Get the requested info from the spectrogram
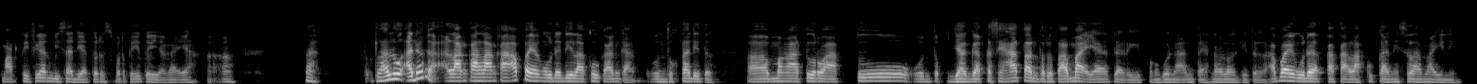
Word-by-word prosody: smart 120 Hz, +3 st, -7 dB
TV 135 Hz, -3 st, -8 dB
kan 150 Hz, -, -3 dB
bisa 130 Hz, -1 st, -5 dB
diatur 120 Hz, 0 st, -6 dB
seperti 120 Hz, -1 st, -11 dB
itu 125 Hz, -, -11 dB
ya, 105 Hz, -, -10 dB
Kak, 110 Hz, -1 st, -11 dB
ya, 115 Hz, +1 st, -9 dB, 0.2 s
heeh. 120 Hz, -1 st, -13 dB, 0.8 s
Nah, -, -, -3 dB, 0.6 s
lalu 215 Hz, +7 st, +8 dB
ada 275 Hz, -, +7 dB
nggak -, -, +1 dB
langkah-langkah 165 Hz, 0 st, +5 dB
apa 200 Hz, -, 0 dB
yang 165 Hz, -2 st, +2 dB
udah 145 Hz, -2 st, +1 dB
dilakukan, 140 Hz, -2 st, 0 dB
Kak, -, -, -7 dB, 0.2 s
untuk 125 Hz, 0 st, -7 dB
tadi 135 Hz, -1 st, +1 dB
tuh, 110 Hz, -, -7 dB, 0.3 s
eee, 130 Hz, +1 st, -1 dB
mengatur 140 Hz, +2 st, 0 dB
waktu 130 Hz, +5 st, -4 dB, 0.6 s
untuk 130 Hz, +1 st, -9 dB
jaga 130 Hz, 0 st, +2 dB
kesehatan 145 Hz, +2 st, +1 dB
terutama 130 Hz, +2 st, +2 dB
ya 125 Hz, 0 st, -3 dB
dari 110 Hz, -2 st, -8 dB
penggunaan 115 Hz, 0 st, -8 dB
teknologi 115 Hz, 0 st, -7 dB
tuh, 100 Hz, -, -11 dB
apa 180 Hz, -, 0 dB
yang 160 Hz, -, +2 dB
udah 140 Hz, -1 st, +6 dB
Kakak 125 Hz, 0 st, -2 dB
lakukan 125 Hz, -2 st, -5 dB
nih 115 Hz, -, -9 dB
selama 120 Hz, -2 st, -4 dB
ini? 110 Hz, -1 st, -12 dB
130 Hz, 180 wpm, -24 LUFS, 120-145 Hz, 0.8 s, lalu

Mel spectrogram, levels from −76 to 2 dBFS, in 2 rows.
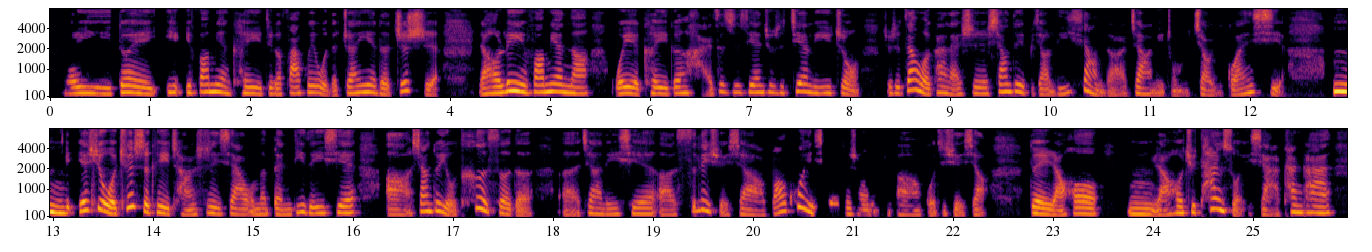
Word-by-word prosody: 可 190 Hz, +1 st, 0 dB
以 200 Hz, -3 st, +1 dB
对， 210 Hz, -1 st, +3 dB
一 225 Hz, -1 st, -2 dB
一 220 Hz, -, 0 dB
方 240 Hz, +3 st, 0 dB
面 235 Hz, -4 st, +4 dB
可 205 Hz, +2 st, -4 dB
以 195 Hz, -2 st, +1 dB
这 185 Hz, -, -6 dB
个 175 Hz, -, -3 dB
发 200 Hz, +3 st, -2 dB
挥 225 Hz, +1 st, -1 dB
我 180 Hz, -7 st, -1 dB
的 150 Hz, -, -8 dB
专 210 Hz, +5 st, -1 dB
业 230 Hz, -1 st, +3 dB
的 180 Hz, -4 st, -2 dB
知 270 Hz, +3 st, -1 dB
识， 295 Hz, +1 st, -2 dB, 0.4 s
然 180 Hz, -, -1 dB
后 210 Hz, +1 st, +4 dB
另 275 Hz, +5 st, +8 dB
一 240 Hz, -, +6 dB
方 230 Hz, +1 st, +2 dB
面 245 Hz, -2 st, +5 dB
呢， 195 Hz, -2 st, 0 dB, 0.2 s
我 190 Hz, -, +2 dB
也 200 Hz, -2 st, +4 dB
可 200 Hz, -, -4 dB
以 190 Hz, -, +2 dB
跟 205 Hz, +3 st, 0 dB
孩 210 Hz, -, -10 dB
子 245 Hz, -, -5 dB
之 225 Hz, 0 st, -5 dB
间 230 Hz, +1 st, 0 dB
就 225 Hz, -1 st, -5 dB
是 210 Hz, -, -5 dB
建 255 Hz, +2 st, -1 dB
立 205 Hz, 0 st, -2 dB
一 210 Hz, -, -1 dB
种， 200 Hz, -6 st, -4 dB, 0.2 s
就 -, -, -12 dB
是 200 Hz, -1 st, -3 dB
在 310 Hz, +9 st, +2 dB
我 210 Hz, -10 st, +3 dB
看 215 Hz, +5 st, -3 dB
来 165 Hz, 0 st, -5 dB
是 190 Hz, +1 st, -3 dB
相 245 Hz, +6 st, +1 dB
对 245 Hz, -2 st, 0 dB
比 205 Hz, -, -17 dB
较 170 Hz, -1 st, -6 dB
理 175 Hz, -, -7 dB
想 240 Hz, -, -3 dB
的 -, -, -10 dB
这 -, -, -2 dB
样 180 Hz, -2 st, -5 dB
的 -, -, -9 dB
一 -, -, -8 dB
种 -, -, -12 dB
教 -, -, -3 dB
育 -, -, -18 dB
关 170 Hz, +8 st, -3 dB
系。 230 Hz, -, -2 dB, 0.5 s
嗯， 250 Hz, -4 st, +10 dB, 0.2 s
也 280 Hz, +3 st, +6 dB
许 305 Hz, +2 st, +2 dB
我 200 Hz, -8 st, +8 dB
确 400 Hz, -, +4 dB
实 415 Hz, -, +4 dB
可 225 Hz, 0 st, -2 dB
以 200 Hz, -, +5 dB
尝 160 Hz, -2 st, -6 dB
试 185 Hz, +6 st, -3 dB
一 185 Hz, -, -2 dB
下 180 Hz, -3 st, -2 dB
我 -, -, -4 dB
们 170 Hz, +1 st, -4 dB
本 165 Hz, -2 st, -4 dB
地 235 Hz, +5 st, 0 dB
的 205 Hz, -, 0 dB
一 205 Hz, +1 st, +1 dB
些， 215 Hz, +1 st, +2 dB, 0.3 s
呃， 160 Hz, -1 st, -4 dB
相 260 Hz, 0 st, +2 dB
对 275 Hz, +1 st, +1 dB
有 -, -, 0 dB
特 360 Hz, -5 st, +1 dB
色 200 Hz, -8 st, -1 dB
的， -, -, -6 dB, 0.3 s
呃， -, -, -9 dB
这 210 Hz, -, -4 dB
样 180 Hz, -2 st, -3 dB
的 -, -, -6 dB
一 175 Hz, -, -5 dB
些， 185 Hz, 0 st, -2 dB
呃， 155 Hz, -2 st, -7 dB
私 -, -, -4 dB
立 305 Hz, -2 st, +1 dB
学 250 Hz, -, -5 dB
校， 160 Hz, -3 st, -5 dB
包 250 Hz, -, -1 dB
括 400 Hz, +6 st, +1 dB
一 -, -, +3 dB
些 205 Hz, -, -6 dB, 0.2 s
这 185 Hz, -, -4 dB
种， 160 Hz, -2 st, -9 dB, 0.2 s
呃， 150 Hz, -1 st, -8 dB
国 -, -, -8 dB
际 -, -, -10 dB
学 -, -, -5 dB
校。 -, -, -5 dB, 0.4 s
对， 190 Hz, -5 st, +5 dB
然 150 Hz, 0 st, 0 dB
后 185 Hz, -1 st, +1 dB, 0.3 s
嗯， 175 Hz, -2 st, +1 dB
然 155 Hz, +3 st, -2 dB
后 210 Hz, +2 st, +3 dB
去 225 Hz, +2 st, -1 dB
探 325 Hz, +8 st, +2 dB
索 285 Hz, -, -2 dB
一 180 Hz, -, -24 dB
下， 165 Hz, -3 st, -5 dB
看 235 Hz, -1 st, +1 dB
看， 220 Hz, -1 st, 0 dB
205 Hz, 290 characters per minute, -20 LUFS, 180-230 Hz, 0.5 s, 嗯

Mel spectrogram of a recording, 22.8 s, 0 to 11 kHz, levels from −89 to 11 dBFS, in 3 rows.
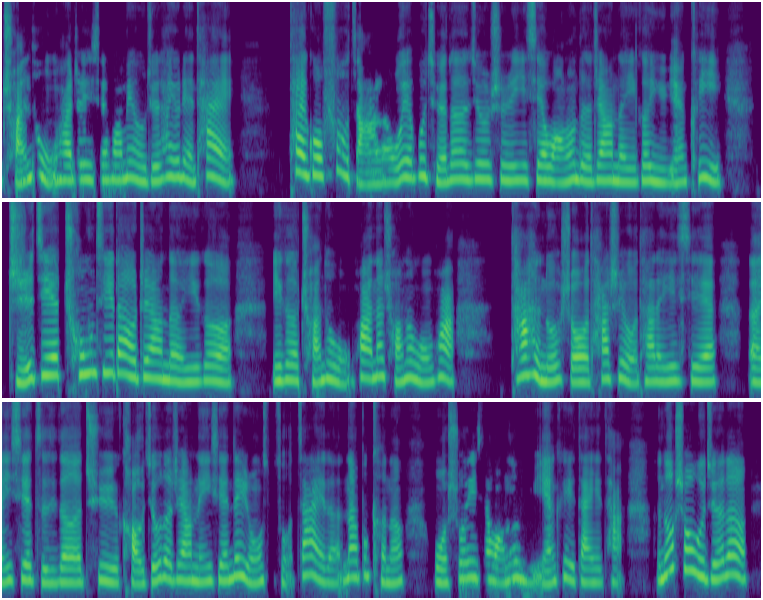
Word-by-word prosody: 传 235 Hz, -, 0 dB
统 260 Hz, -7 st, -2 dB
文 215 Hz, -, -2 dB
化 215 Hz, 0 st, +3 dB
这 225 Hz, -, -6 dB
一 225 Hz, -, 0 dB
些 220 Hz, 0 st, -4 dB
方 220 Hz, -1 st, 0 dB
面， 245 Hz, -2 st, 0 dB
我 200 Hz, -, 0 dB
觉 205 Hz, -, -3 dB
得 -, -, 0 dB
它 260 Hz, +3 st, -1 dB
有 255 Hz, -, +1 dB
点 210 Hz, -5 st, -1 dB
太 225 Hz, -4 st, 0 dB, 0.5 s
太 335 Hz, -3 st, +5 dB
过 285 Hz, 0 st, +5 dB
复 300 Hz, -1 st, -3 dB
杂 170 Hz, -3 st, -2 dB
了， 180 Hz, +1 st, -4 dB
我 225 Hz, -, 0 dB
也 255 Hz, -, +2 dB
不 275 Hz, +2 st, 0 dB
觉 200 Hz, -6 st, -2 dB
得 230 Hz, +1 st, 0 dB
就 230 Hz, 0 st, 0 dB
是 215 Hz, 0 st, -2 dB
一 220 Hz, -, -2 dB
些 215 Hz, +1 st, 0 dB
网 195 Hz, -2 st, +1 dB
络 215 Hz, +3 st, 0 dB
的 210 Hz, -3 st, +1 dB
这 220 Hz, -, -1 dB
样 215 Hz, 0 st, +2 dB
的 200 Hz, -1 st, +1 dB
一 190 Hz, -, -3 dB
个 215 Hz, +1 st, 0 dB
语 195 Hz, -3 st, 0 dB
言 185 Hz, +2 st, -3 dB
可 245 Hz, -, -7 dB
以 200 Hz, -6 st, -1 dB, 0.4 s
直 200 Hz, +4 st, +2 dB
接 285 Hz, +3 st, +4 dB
冲 305 Hz, +3 st, +1 dB
击 320 Hz, 0 st, -1 dB
到 300 Hz, -5 st, +4 dB
这 260 Hz, -, 0 dB
样 240 Hz, -2 st, +3 dB
的 205 Hz, -3 st, +1 dB
一 200 Hz, +1 st, -1 dB
个 200 Hz, -3 st, +1 dB, 0.4 s
一 210 Hz, 0 st, +2 dB
个 215 Hz, -1 st, +1 dB
传 185 Hz, +1 st, -1 dB
统 225 Hz, -2 st, +2 dB
文 180 Hz, +2 st, -6 dB
化。 245 Hz, +3 st, +4 dB
那 270 Hz, +2 st, +1 dB
传 200 Hz, -5 st, -2 dB
统 245 Hz, -1 st, +2 dB
文 190 Hz, 0 st, -2 dB
化， 245 Hz, -4 st, +2 dB, 0.6 s
它 275 Hz, +4 st, +5 dB
很 280 Hz, -5 st, +3 dB
多 200 Hz, +2 st, +2 dB
时 210 Hz, -, -7 dB
候 195 Hz, 0 st, +6 dB
它 235 Hz, +5 st, 0 dB
是 245 Hz, +2 st, -5 dB
有 190 Hz, -5 st, -1 dB
它 200 Hz, +2 st, -1 dB
的 200 Hz, -, -1 dB
一 205 Hz, +1 st, 0 dB
些 200 Hz, 0 st, 0 dB, 0.3 s
呃， 195 Hz, -1 st, 0 dB
一 210 Hz, -, 0 dB
些 220 Hz, 0 st, +1 dB
自己 185 Hz, -3 st, -4 dB
的 190 Hz, -1 st, +2 dB
去 205 Hz, -1 st, -1 dB
考 170 Hz, -2 st, +1 dB
究 205 Hz, +5 st, 0 dB
的 245 Hz, -, +1 dB
这 220 Hz, -, -3 dB
样 210 Hz, -1 st, +2 dB
的 195 Hz, -, -1 dB
一 210 Hz, -, -1 dB
些 215 Hz, 0 st, -1 dB
内 270 Hz, +4 st, +3 dB
容 190 Hz, -1 st, -1 dB
所 200 Hz, -3 st, -11 dB
在 285 Hz, -7 st, +1 dB
的， 185 Hz, +2 st, -5 dB
那 255 Hz, +1 st, +2 dB
不 280 Hz, +2 st, -5 dB
可 235 Hz, -8 st, -5 dB
能， 185 Hz, +3 st, -2 dB, 0.3 s
我 190 Hz, -2 st, +1 dB
说 235 Hz, +6 st, -3 dB
一 250 Hz, -, +1 dB
下 230 Hz, -1 st, -3 dB
网 190 Hz, -3 st, 0 dB
络 245 Hz, +3 st, 0 dB
语 210 Hz, -5 st, -3 dB
言 175 Hz, +3 st, -2 dB
可 210 Hz, -, -7 dB
以 215 Hz, -, -1 dB
代 190 Hz, -2 st, -1 dB
替 190 Hz, -, -6 dB
它。 190 Hz, 0 st, -7 dB, 0.3 s
很 225 Hz, -, +1 dB
多 365 Hz, +7 st, +3 dB
时 370 Hz, -, -2 dB
候 360 Hz, -, +5 dB
我 285 Hz, -, +4 dB
觉 230 Hz, +1 st, +1 dB
得， 285 Hz, -6 st, +3 dB
215 Hz, 315 characters per minute, -19 LUFS, 195-245 Hz, 0.6 s, 候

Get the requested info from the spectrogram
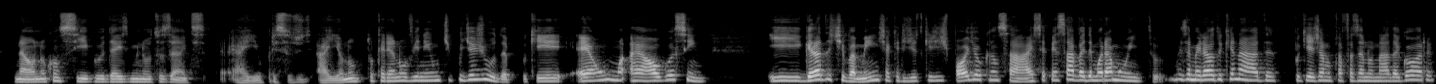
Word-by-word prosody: não, 120 Hz, -1 st, +2 dB
não 130 Hz, +1 st, 0 dB
consigo 135 Hz, -4 st, -1 dB
10 125 Hz, -1 st, -1 dB
minutos 125 Hz, 0 st, -2 dB
antes, 100 Hz, -5 st, -4 dB, 0.3 s
aí 90 Hz, -2 st, -6 dB
eu 90 Hz, -, -7 dB
preciso 105 Hz, +4 st, -7 dB
aí 90 Hz, -1 st, -3 dB
eu 100 Hz, -, 0 dB
não 140 Hz, -, +2 dB
estou 155 Hz, +3 st, -11 dB
querendo 160 Hz, 0 st, 0 dB
ouvir 175 Hz, +1 st, -1 dB
nenhum 180 Hz, +1 st, 0 dB
tipo 190 Hz, +1 st, -7 dB
de 215 Hz, +3 st, +1 dB
ajuda, 205 Hz, -, +1 dB
porque 145 Hz, +3 st, -2 dB
é 170 Hz, +1 st, +5 dB
um 195 Hz, +2 st, +1 dB
é 175 Hz, -, +4 dB
algo 175 Hz, +5 st, +4 dB
assim. 175 Hz, -9 st, -2 dB, 0.6 s
E, 175 Hz, 0 st, +1 dB
gradativamente, 185 Hz, -, +4 dB
acredito 160 Hz, -2 st, -6 dB
que 185 Hz, -, -8 dB
a -, -, -3 dB
gente 185 Hz, 0 st, -6 dB
pode 180 Hz, +7 st, +3 dB
alcançar, 200 Hz, -10 st, 0 dB
aí 145 Hz, -, +2 dB
você 155 Hz, -, -5 dB
pensa: 195 Hz, +3 st, +1 dB
"Ah, -, -, +6 dB
vai 195 Hz, -2 st, +2 dB
demorar 195 Hz, 0 st, +4 dB
muito." 170 Hz, -6 st, -2 dB
Mas 225 Hz, +1 st, -3 dB
é 230 Hz, -, +4 dB
melhor 215 Hz, +1 st, +5 dB
do 225 Hz, -, -2 dB
que 245 Hz, -, -2 dB
nada, 190 Hz, -5 st, +1 dB
porque 185 Hz, -1 st, 0 dB
já 185 Hz, +1 st, 0 dB
não 175 Hz, -, -3 dB
está 175 Hz, -, -5 dB
fazendo 175 Hz, -1 st, -2 dB
nada 165 Hz, 0 st, -1 dB
agora. 205 Hz, +2 st, -1 dB
175 Hz, 220 wpm, -23 LUFS, 140-195 Hz, 0.6 s, Ah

